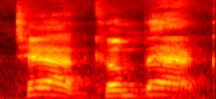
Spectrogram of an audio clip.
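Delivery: high, drawn-out call. A narrator's reading. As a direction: call a brother back, lightly. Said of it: "called Willie".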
